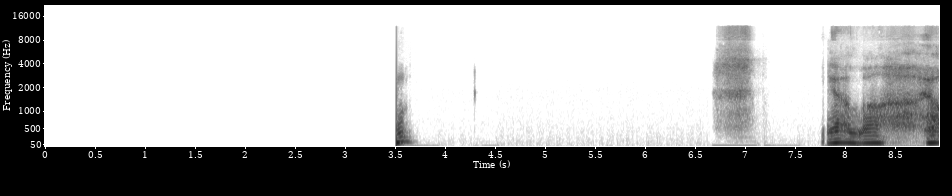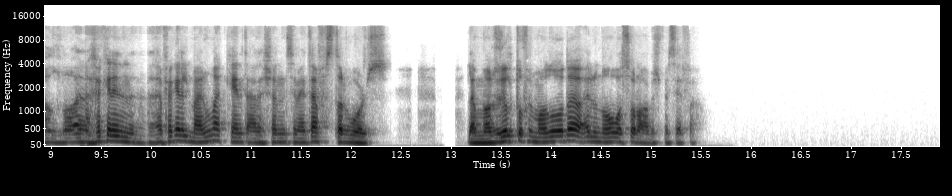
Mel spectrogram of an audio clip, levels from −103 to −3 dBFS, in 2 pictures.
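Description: The clip opens in silence, with no room tone, until 3.51 s, when speech enters mid-flow: an audio dropout to silence, likely from a lost input.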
